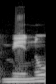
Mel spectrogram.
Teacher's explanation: یو حمزہ ساکن کو تھوڑا جھٹکے کے ساتھ پڑھنا ہے مینو واو مدہ ہے 1 الف کے برابر کھینچ کر پڑھیں گے نون وقف کی صورت میں ساکن پڑھا جائے گا 3 سے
